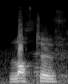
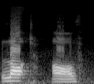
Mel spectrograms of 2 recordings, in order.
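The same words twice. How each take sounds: First: The word 'of' is weak and reduced. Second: The word 'of' is strong and fully pronounced. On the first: The speaker calls it right. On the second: The speaker calls it wrong.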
